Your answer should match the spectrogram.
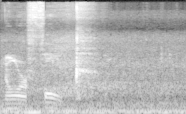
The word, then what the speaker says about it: Norfolk: It's pronounced Norfolk, and it got its name from the North Fork of the river, I think the Elkhorn River. Somewhere along the line, it got spelled Norfolk, like howdy folks, but it's still pronounced Norfolk.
